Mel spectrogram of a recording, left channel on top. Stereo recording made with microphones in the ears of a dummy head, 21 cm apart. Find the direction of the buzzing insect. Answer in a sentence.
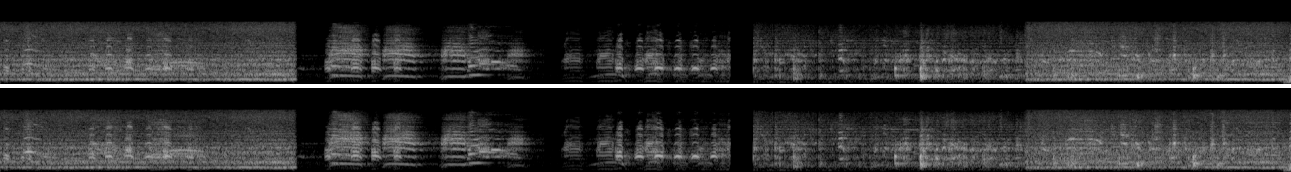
In this clip you hear the buzzing insect in the centre.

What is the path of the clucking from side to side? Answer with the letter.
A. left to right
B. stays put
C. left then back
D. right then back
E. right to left
B.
